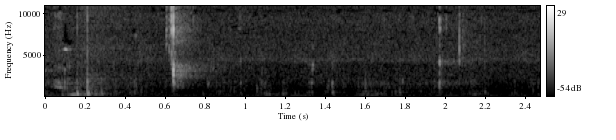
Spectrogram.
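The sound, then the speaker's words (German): Chewing of a hard, white, fizzy dextrose candy, with a few sharp bites and cracks early on followed by softer, quieter mastication. “Oh, das ist hart.”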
